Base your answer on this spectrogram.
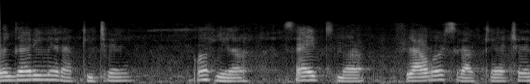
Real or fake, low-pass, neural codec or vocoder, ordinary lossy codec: fake; none; codec, 16 kHz, 2 kbps, FreqCodec, smaller model; none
